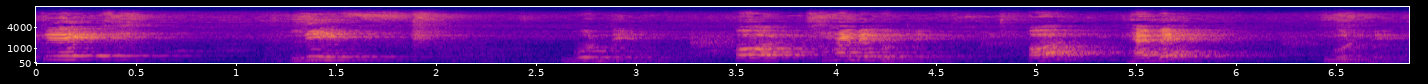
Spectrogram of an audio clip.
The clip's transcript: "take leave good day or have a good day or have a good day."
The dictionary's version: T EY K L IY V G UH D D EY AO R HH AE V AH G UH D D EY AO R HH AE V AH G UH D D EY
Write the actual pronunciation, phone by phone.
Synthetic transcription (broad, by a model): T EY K L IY P G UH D D EY AO R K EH B AH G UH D D EY AO R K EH B AH G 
